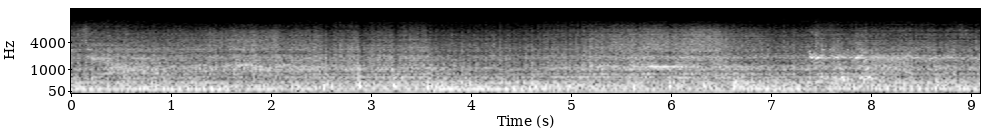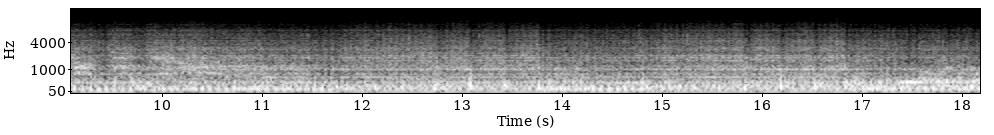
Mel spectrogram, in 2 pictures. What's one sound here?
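Loud electronic music with a pounding beat plays throughout.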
